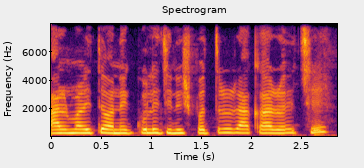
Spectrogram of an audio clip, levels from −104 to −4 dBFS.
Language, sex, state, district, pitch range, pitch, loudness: Bengali, female, West Bengal, Alipurduar, 240-255 Hz, 245 Hz, -14 LUFS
